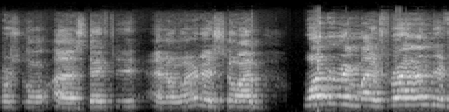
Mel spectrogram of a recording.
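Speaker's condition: Spastic quadriplegia cerebral palsy; from birth, severe, legs affected, cannot walk without assistance lifelong, told at age 9

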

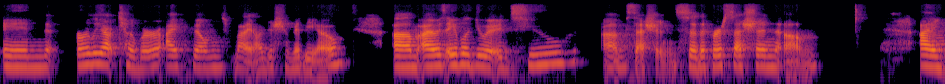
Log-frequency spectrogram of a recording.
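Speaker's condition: Cleft lip and palate; congenital cleft lip and palate, multiple surgeries on face and mouth

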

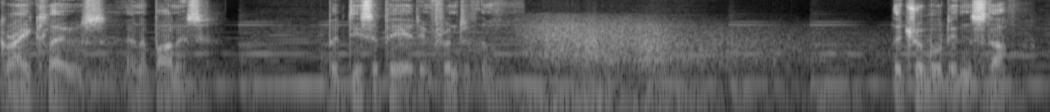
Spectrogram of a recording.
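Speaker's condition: No condition

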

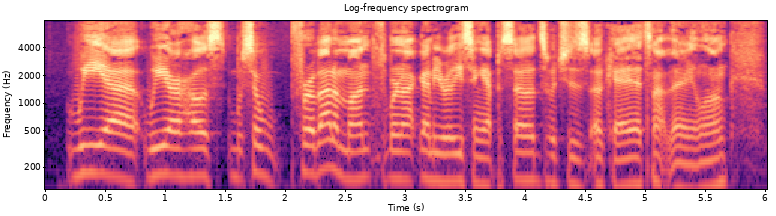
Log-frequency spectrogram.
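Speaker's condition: No condition

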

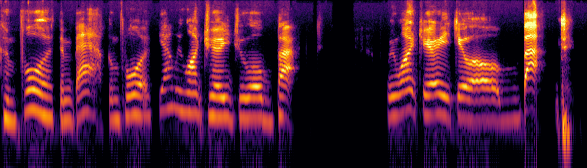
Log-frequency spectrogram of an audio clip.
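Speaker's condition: Cerebral palsy; past Botox dependence

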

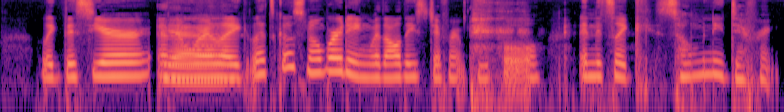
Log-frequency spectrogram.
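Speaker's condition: No condition

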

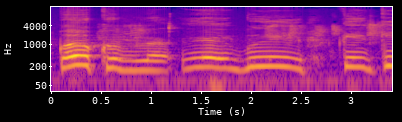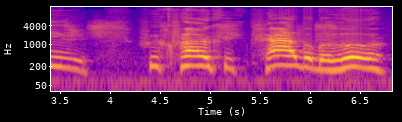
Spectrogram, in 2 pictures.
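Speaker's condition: Disability affecting speech; words not clear

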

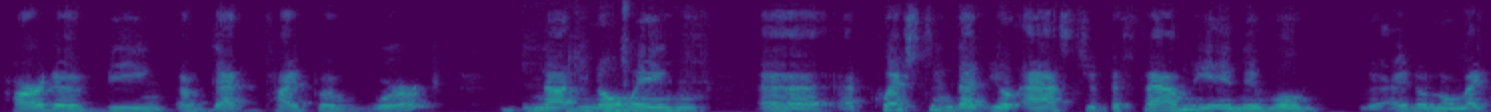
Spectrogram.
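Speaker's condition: No condition

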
